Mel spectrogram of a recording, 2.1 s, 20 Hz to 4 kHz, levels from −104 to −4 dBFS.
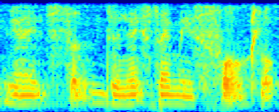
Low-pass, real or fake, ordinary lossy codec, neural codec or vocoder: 3.6 kHz; fake; none; codec, 16 kHz, 16 kbps, FreqCodec, larger model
